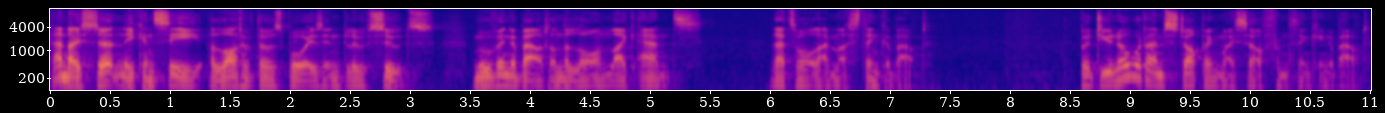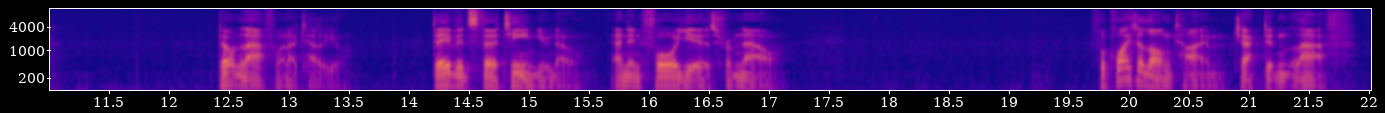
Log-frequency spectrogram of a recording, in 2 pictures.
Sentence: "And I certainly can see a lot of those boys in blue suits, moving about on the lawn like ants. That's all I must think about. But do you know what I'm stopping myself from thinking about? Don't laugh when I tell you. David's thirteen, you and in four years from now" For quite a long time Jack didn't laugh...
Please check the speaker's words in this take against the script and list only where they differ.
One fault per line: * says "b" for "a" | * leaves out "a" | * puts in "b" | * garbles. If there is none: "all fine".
* puts in "know"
